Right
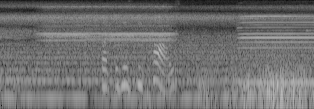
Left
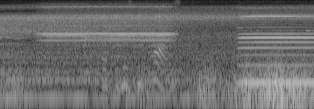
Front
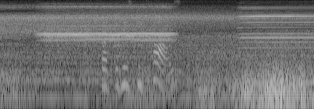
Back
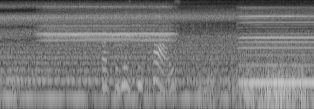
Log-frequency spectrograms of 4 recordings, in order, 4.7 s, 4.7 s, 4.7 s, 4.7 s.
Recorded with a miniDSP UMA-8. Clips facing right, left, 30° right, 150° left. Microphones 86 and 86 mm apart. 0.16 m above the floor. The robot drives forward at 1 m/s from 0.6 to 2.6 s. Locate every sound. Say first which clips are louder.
0.0 s a drone: right 3 dB, back 5 dB; 150° right; by 4.7 s 135° right
1.5 s a woman speaking: right 4 dB, back 3 dB; 125° right; by 2.7 s 140° right
3.5 s a violin: left 3 dB, back 7 dB; 160° left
